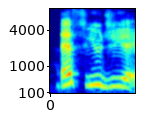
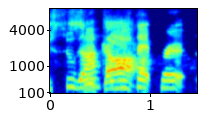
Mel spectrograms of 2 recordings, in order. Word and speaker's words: Suga: look shook a shirt s-u-g-a it's actually a it's actually suga it's actually sugar sugar if you pronounce it korean but yeah by the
